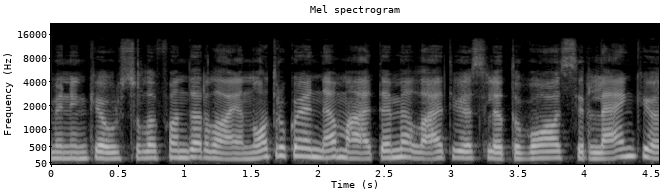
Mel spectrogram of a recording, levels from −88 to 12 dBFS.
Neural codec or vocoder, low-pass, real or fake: vocoder, 44.1 kHz, 128 mel bands, Pupu-Vocoder; 14.4 kHz; fake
